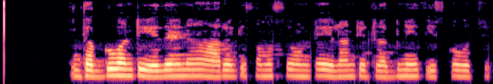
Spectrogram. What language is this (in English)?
Telugu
